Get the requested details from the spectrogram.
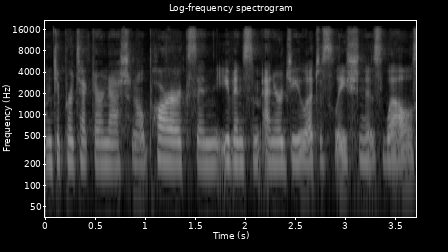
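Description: A woman with an unremarkable speaking voice and a medium pitch talks at a fairly quick pace. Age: 20s. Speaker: nonprofit communications director. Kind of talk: radio interview.

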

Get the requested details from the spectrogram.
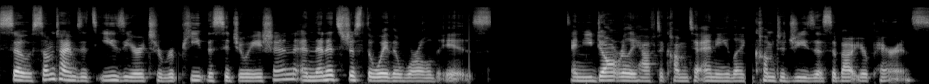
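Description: Speaking at a fairly quick pace, a woman with an unremarkable speaking voice keeps a fairly low pitch and fairly even intonation. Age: 40s. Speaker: therapist. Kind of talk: casual chat.

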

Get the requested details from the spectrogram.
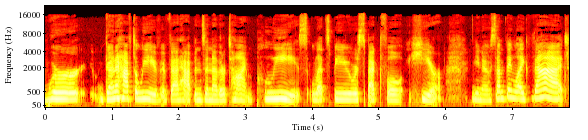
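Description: A woman with a plain, everyday voice speaks at a fairly high pitch, fairly slowly and with fairly even intonation. The sound is dry and close with no echo, on a very clean recording with a silent background. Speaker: clinical psychologist. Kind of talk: advice interview.

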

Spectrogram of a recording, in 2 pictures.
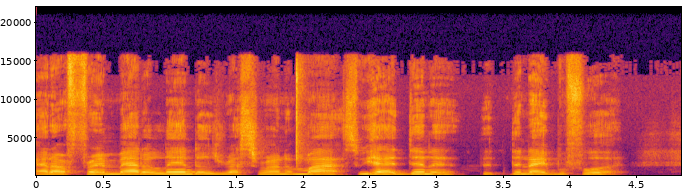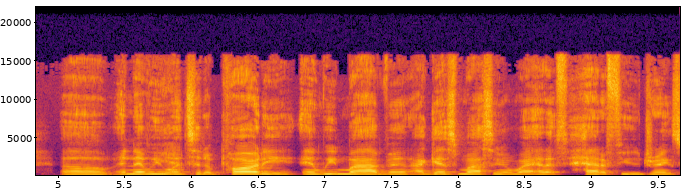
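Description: A man with a New York accent and a dark, mellow tone talks at a moderate pace in a flat, monotone way. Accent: Bronx, New York. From the Bronx, New York. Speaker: guest calling in, culinary collective co-founder. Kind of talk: casual, slangy.

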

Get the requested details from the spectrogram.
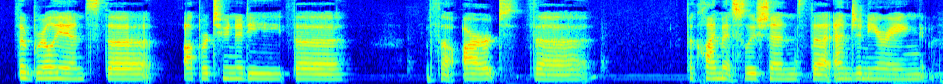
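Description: A woman speaks with an American accent in a flat monotone at a very slow pace, leaving long, frequent pauses. The recording is very clean, with a silent background. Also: medium pitch for a woman. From New York City, Brooklyn. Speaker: marine biologist and writer. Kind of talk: interview.

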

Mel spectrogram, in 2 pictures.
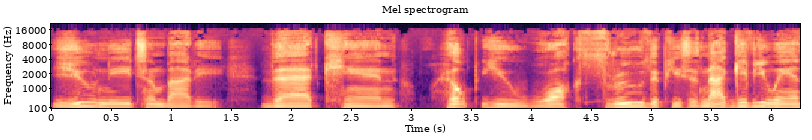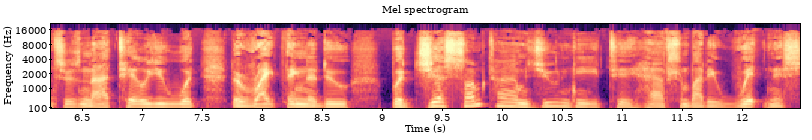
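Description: A man's medium-pitched, an unremarkable speaking voice with lively intonation and a fairly slow pace, in a dry, close sound with no echo and a very clean recording with a silent background. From Milwaukee, US Midwest. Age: 50s. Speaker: therapist. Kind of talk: radio interview.

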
